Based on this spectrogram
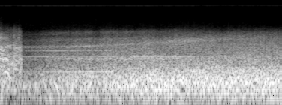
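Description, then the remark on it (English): A bus engine, stuck in mud, roars continuously at high revs, a loud, rumbling drone with a steady tone that swells slightly louder and holds without letting up. “Listen to him erasing that engine. Yeah, but the wheels must be spinning in the mud.”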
